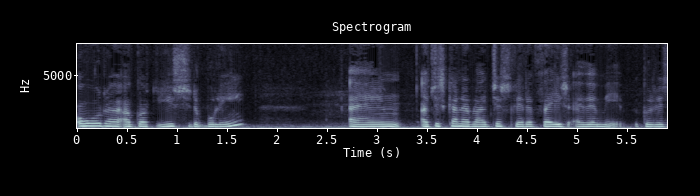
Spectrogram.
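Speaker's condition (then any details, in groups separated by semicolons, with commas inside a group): Profound hearing loss; congenital, hearing aids from 8 months, bilateral cochlear implants, first implant at 27; listening fatigue despite implants, mini mic connected to computer, captions, lip reading; learned to speak by oral method at Carl De Toy deaf school, speech rehabilitation after implant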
